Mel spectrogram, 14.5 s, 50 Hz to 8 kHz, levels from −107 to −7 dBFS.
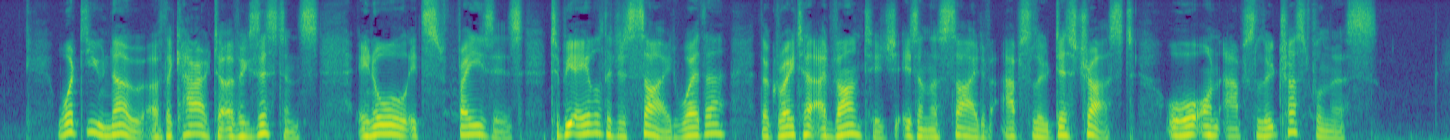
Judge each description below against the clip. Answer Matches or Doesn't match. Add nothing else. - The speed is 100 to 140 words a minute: Matches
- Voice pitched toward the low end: Matches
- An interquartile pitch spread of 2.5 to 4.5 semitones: Doesn't match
